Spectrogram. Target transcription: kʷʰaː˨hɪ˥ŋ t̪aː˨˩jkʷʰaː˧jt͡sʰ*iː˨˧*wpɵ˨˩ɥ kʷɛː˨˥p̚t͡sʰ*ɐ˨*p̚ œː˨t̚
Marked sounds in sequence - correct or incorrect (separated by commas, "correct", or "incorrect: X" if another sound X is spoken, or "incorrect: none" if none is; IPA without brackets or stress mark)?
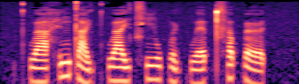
incorrect: iː˧, incorrect: ɐ˥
